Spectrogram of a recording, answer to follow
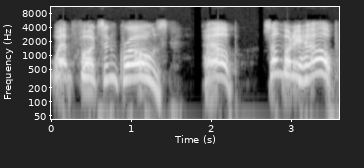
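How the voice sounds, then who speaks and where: A frail, hateful old war veteran from an audiobook story. The voice is pushed well above a normal male pitch, wheezy and indignant, snapping and complaining. The recording is dry and a little muffled. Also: takes it slowly, vocal fry, no room sound, exaggerated voice. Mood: screaming rage. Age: elderly. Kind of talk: audiobook character acting.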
